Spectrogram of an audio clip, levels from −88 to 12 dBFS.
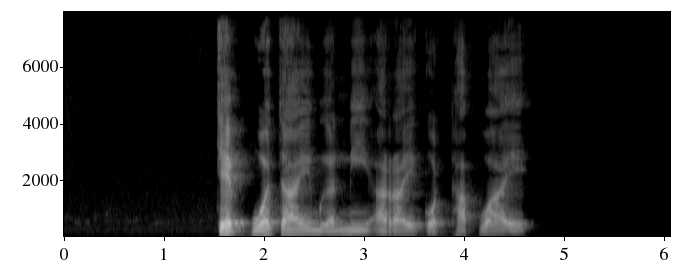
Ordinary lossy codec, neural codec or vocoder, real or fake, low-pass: none; none; real; none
